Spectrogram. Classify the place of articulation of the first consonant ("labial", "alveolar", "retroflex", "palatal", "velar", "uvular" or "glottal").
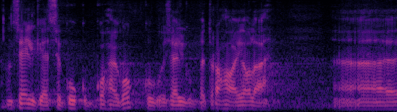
alveolar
